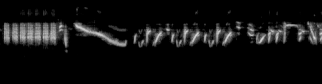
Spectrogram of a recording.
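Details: European goldfinch of the old Palermo Sicilian song type, recorded without background noise: a fast buzzing rattle, a clear downward-gliding whistle, then a quick string of bright upward-flicking chirps and twitters.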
